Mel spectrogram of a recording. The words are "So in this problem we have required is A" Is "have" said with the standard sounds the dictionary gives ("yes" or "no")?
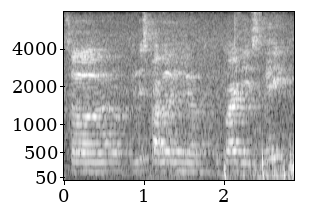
no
